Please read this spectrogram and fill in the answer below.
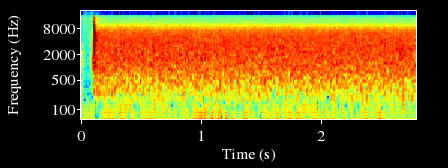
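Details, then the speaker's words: SP-600 communications receiver with rebuilt RF deck just installed, first power-up at reduced 92 V supply: steady, even hiss with no station or tone; seems to work but no signal received. "It's very hissy. Well, it seems like it's working."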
